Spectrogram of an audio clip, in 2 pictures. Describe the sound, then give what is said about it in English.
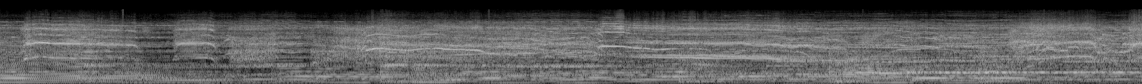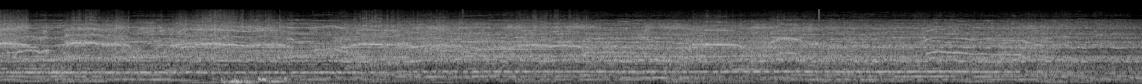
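A crowd of boys, Boy Scouts in a film scene, scream, shriek and run nonstop, a loud, chaotic wall of high-pitched voices that stays intense for about 25 seconds. “Just like, it's a solid 25 seconds of just children screaming and running, which is...”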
